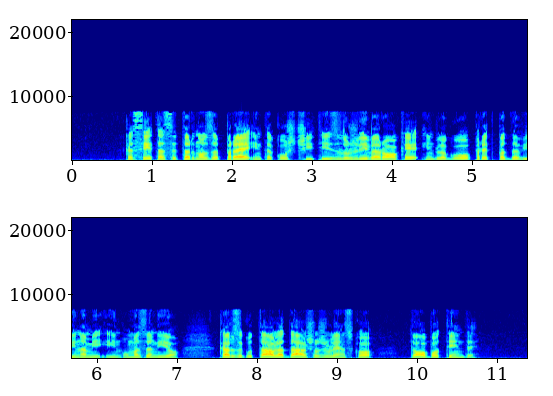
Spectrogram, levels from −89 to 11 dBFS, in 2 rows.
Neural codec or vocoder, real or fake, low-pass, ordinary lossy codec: none; real; 10.8 kHz; AAC, 24 kbps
